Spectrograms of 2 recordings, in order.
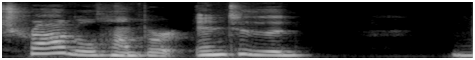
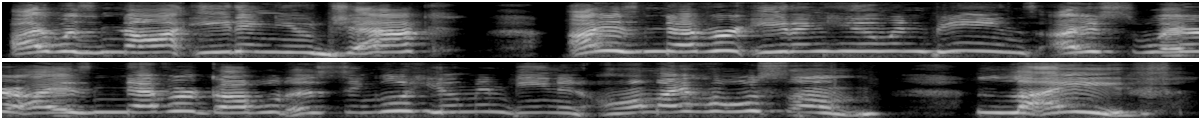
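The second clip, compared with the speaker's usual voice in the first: high, tearful wail of denial; terrified giant swearing innocence; desperate screeching; 11 semitones higher than usual. A narrator's reading. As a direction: protest in a high, panicked screech. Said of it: "he screeched".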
